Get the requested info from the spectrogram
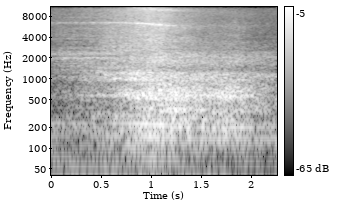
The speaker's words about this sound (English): Oh, there's gonna be a real loud truck coming by super soon.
